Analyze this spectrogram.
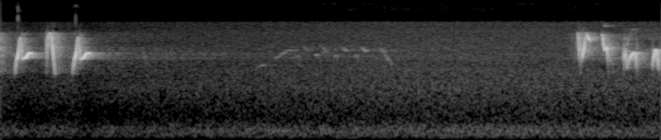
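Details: Two bursts of a Cetti's warbler's loud, rich staccato song, separated by more than two seconds of near silence with a faint warble from another bird.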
